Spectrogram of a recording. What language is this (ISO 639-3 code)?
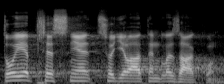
ces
